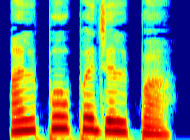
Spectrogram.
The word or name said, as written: ಅಲ್ಪೋಪಜಲ್ಪ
